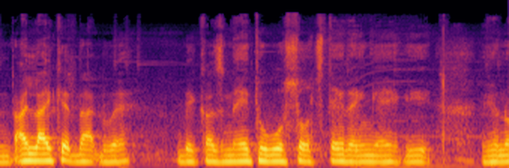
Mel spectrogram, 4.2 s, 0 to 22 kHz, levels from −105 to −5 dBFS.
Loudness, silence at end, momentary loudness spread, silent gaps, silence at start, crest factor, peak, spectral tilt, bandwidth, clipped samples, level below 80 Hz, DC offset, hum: -19 LUFS; 0 s; 12 LU; none; 0 s; 18 dB; 0 dBFS; -8 dB/octave; 10.5 kHz; under 0.1%; -48 dBFS; under 0.1%; none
